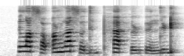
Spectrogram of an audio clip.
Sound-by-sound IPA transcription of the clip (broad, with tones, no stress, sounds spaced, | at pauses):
l ə˥ sˤ ʏ˩ ʔ e˥ ɳ ðˤ ɪ˥ s ʊ˩ d ɪ˧ b pʰ a˥˩ h ø˩˥ ɳ ʔ ø˩ n d ɪ˥ ɖ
